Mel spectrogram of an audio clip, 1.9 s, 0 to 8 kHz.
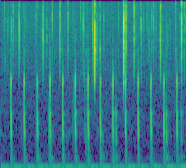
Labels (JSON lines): {"label": "biophony, knock", "recorder": "SoundTrap 300"}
